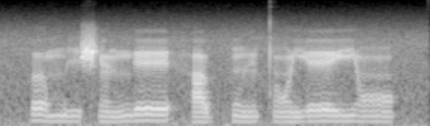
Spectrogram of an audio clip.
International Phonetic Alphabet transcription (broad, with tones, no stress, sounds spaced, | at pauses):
ə˦˨ m i˨ ʃ ɛ̃˨ ŋ eː˦ h a˨ kʷ ĩ˨ t ɔ̃˨ j eː˦ j ɔ̃˦˨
